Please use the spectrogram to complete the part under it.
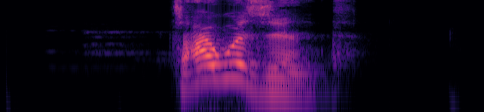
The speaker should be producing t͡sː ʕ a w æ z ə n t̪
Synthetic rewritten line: t͡sː ʕ a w æ z ə n t̪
